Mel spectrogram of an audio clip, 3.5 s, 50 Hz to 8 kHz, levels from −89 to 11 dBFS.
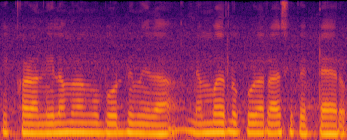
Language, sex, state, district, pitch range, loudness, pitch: Telugu, male, Telangana, Hyderabad, 150-160 Hz, -12 LUFS, 155 Hz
